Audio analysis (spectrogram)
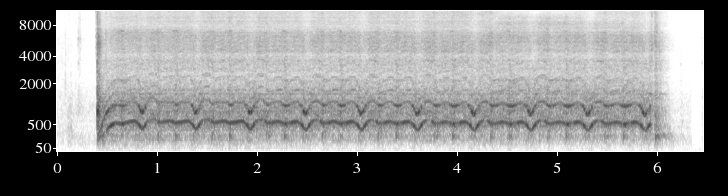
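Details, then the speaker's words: Long-sitting car on a jump pack: starter cranks at an even rhythm, about two compression beats a second, seems to have compression, fuel pump heard priming, but engine never catches; fuel age, spark and fuel still unchecked. "right, it actually sounds like it has some compression. So that side of it is pretty good. Now, I don't expect it to be able to run."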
